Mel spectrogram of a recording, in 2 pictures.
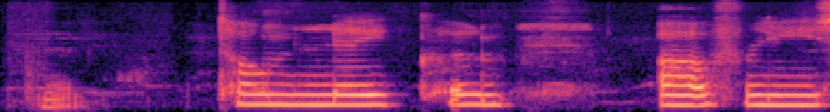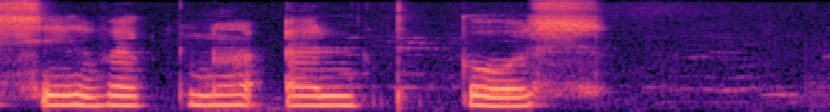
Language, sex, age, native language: Icelandic, female, 18-19, Icelandic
